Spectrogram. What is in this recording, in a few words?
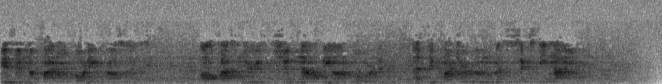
Airport PA; 暴力赛车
